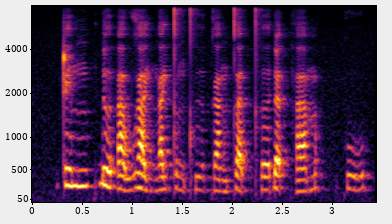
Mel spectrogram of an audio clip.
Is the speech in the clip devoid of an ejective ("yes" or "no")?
yes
